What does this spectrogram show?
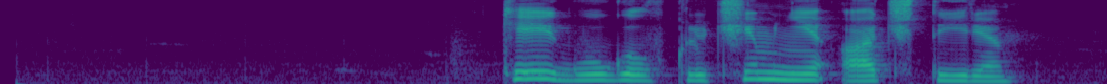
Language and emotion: Russian, neutral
